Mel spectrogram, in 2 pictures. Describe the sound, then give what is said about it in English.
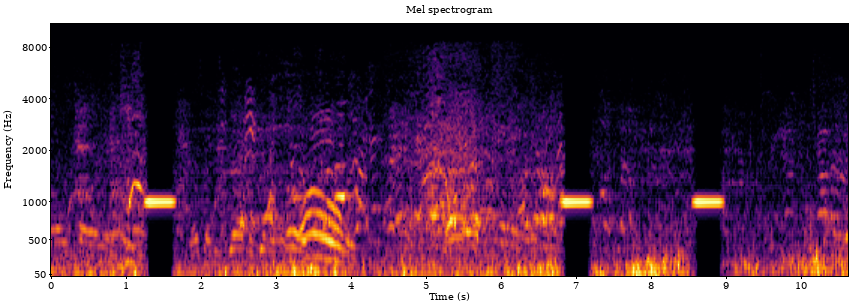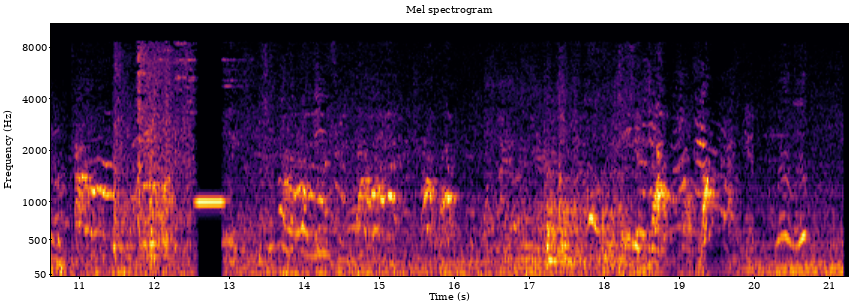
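A crowd lets out sudden shocked gasps and exclamations over a steady babble of agitated voices, broken up by several short, high electronic bleeps with brief silent gaps, reacting as an attacker grabs a woman sitting on the grass by her long hair and yanks her. “The gasp that you heard the crowd yell out or do was when the woman is sitting on the grass, minding her business, talking to her girlfriend.”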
